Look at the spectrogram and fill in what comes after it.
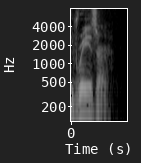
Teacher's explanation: in Belfast, like America and a few other places, we say the R more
